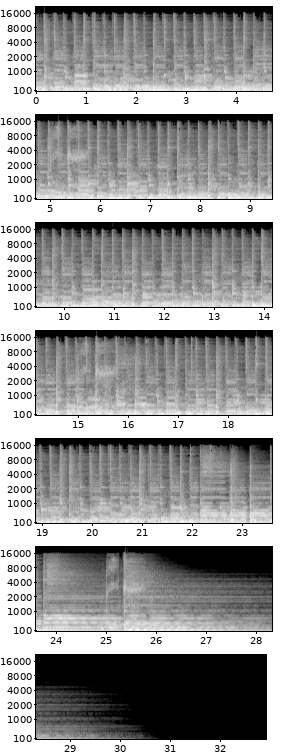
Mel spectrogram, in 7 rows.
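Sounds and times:
kitschy elevator comedy lounge music bed: 0:00.0 - 0:28.5.

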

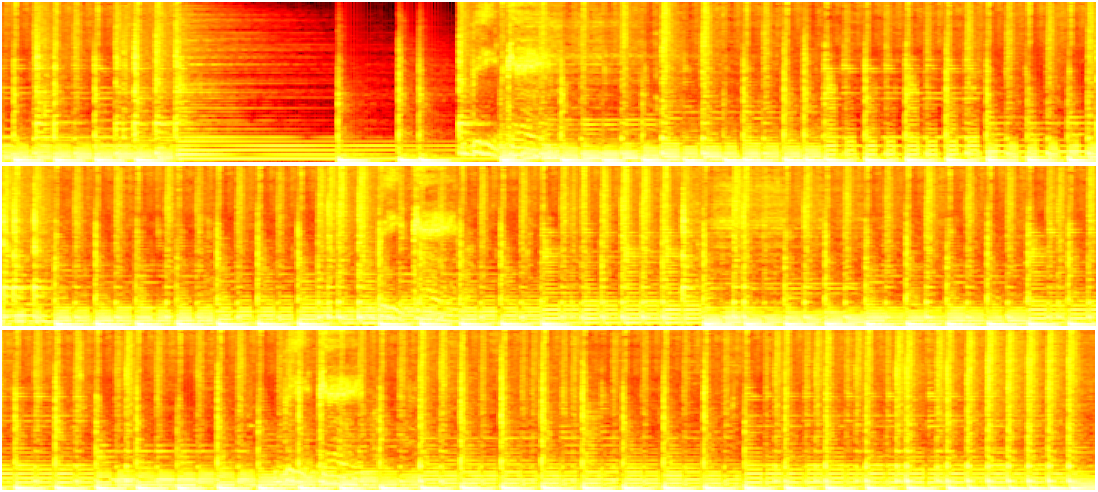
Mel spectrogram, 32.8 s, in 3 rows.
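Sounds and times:
modern European folk dance music: 0:00.0 - 0:01.8, 0:04.6 - 0:32.7.

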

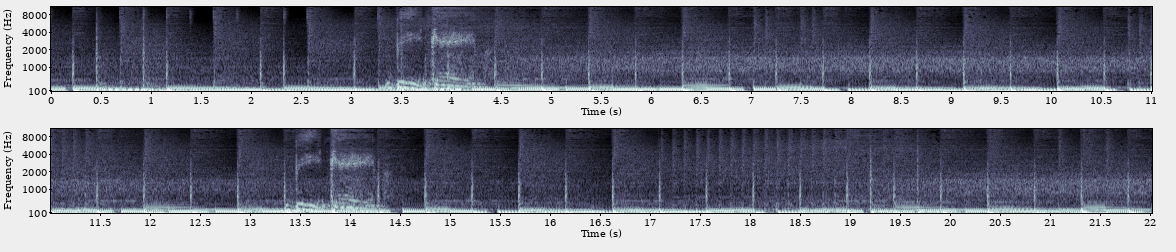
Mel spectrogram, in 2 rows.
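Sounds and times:
bass guitar: 0:00.0 - 0:22.0
drums playing: 0:03.3 - 0:05.0, 0:12.9 - 0:14.9.

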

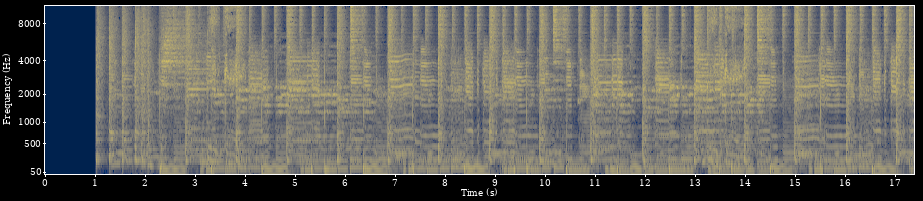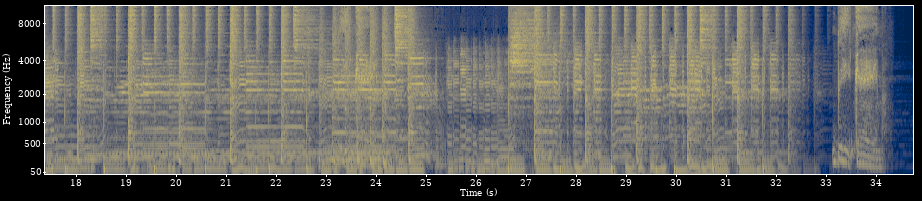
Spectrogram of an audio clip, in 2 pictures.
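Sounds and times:
happy major blues music: 0:01.0 - 0:34.2.

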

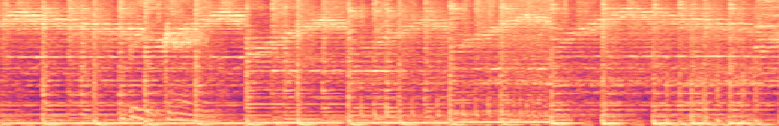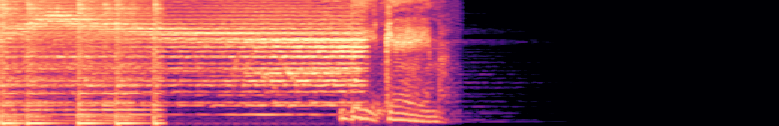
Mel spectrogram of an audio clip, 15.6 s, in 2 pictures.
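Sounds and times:
colorful house music: 0:00.0 - 0:12.3.

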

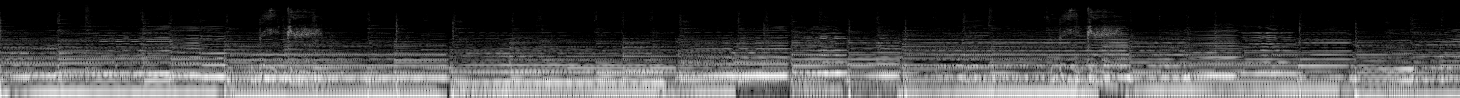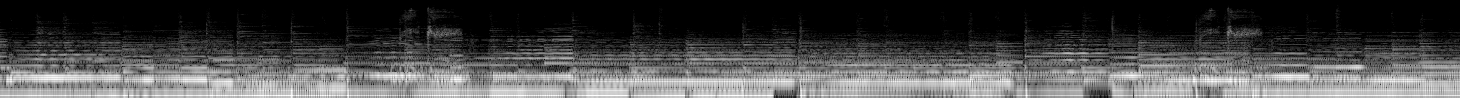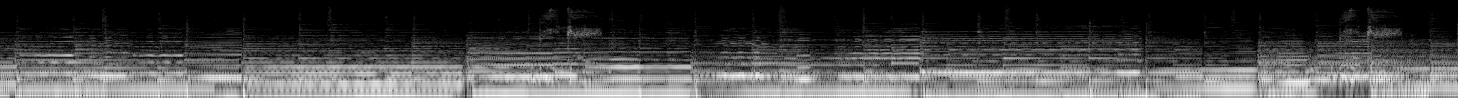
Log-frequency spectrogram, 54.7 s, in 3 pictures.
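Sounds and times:
warm bright easy listening pop: 0:00.0 - 0:54.7.

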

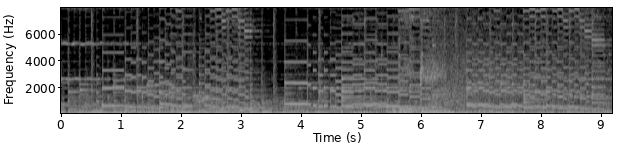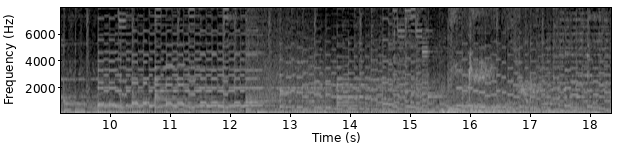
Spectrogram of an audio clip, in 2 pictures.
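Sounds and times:
epic video game adventure music: 0:00.0 - 0:18.3.

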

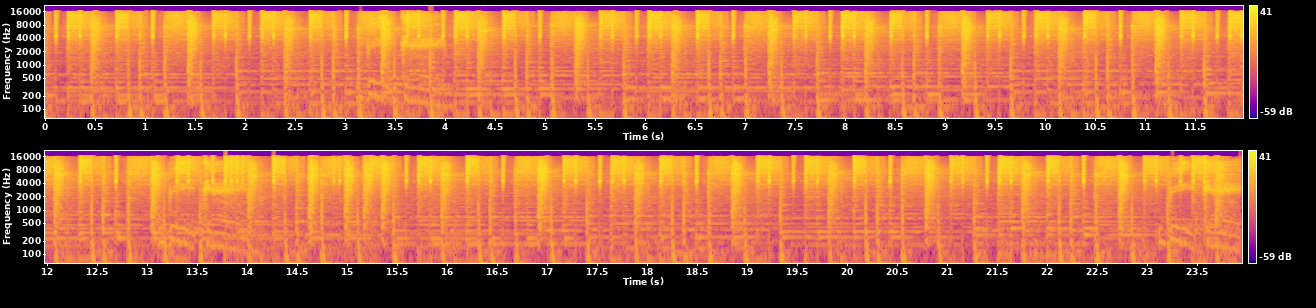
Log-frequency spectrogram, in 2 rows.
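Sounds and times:
dance pop music: 0:00.0 - 0:23.9.

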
